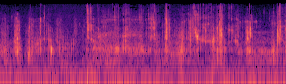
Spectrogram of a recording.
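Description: Close-up, wet chewing and mouth sounds of someone eating instant noodles in a thick spicy seblak sauce: irregular smacks and small clicks, with one sharper click about a second in.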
